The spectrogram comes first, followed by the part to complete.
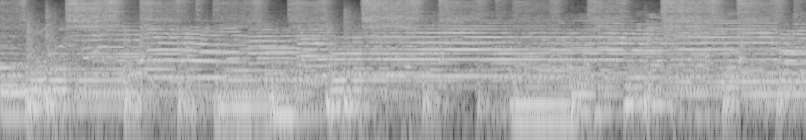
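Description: A live jazz band playing: a trumpet holds long melody notes over keyboards, electric bass and a drum kit with steady cymbals.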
